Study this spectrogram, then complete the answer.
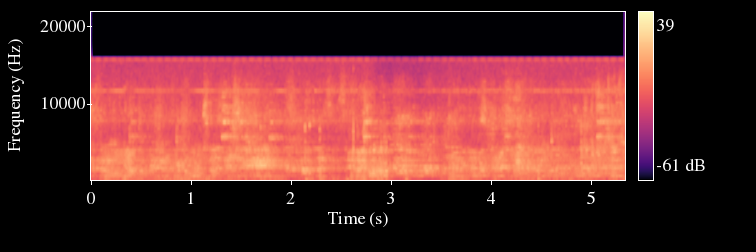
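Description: A crowd of people chatters all around in a large echoing hall.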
